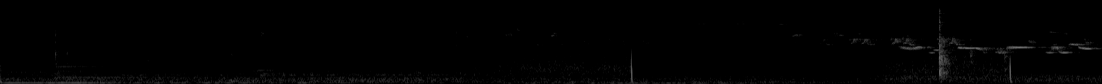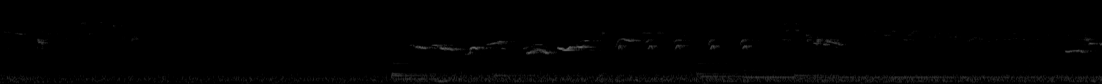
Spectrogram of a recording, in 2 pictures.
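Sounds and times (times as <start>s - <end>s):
small birds chirping: 1.3s - 22.0s.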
